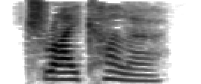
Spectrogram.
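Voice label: "tricolor", English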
